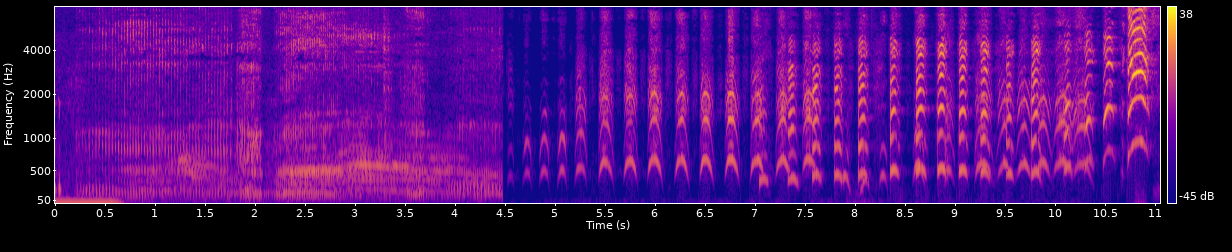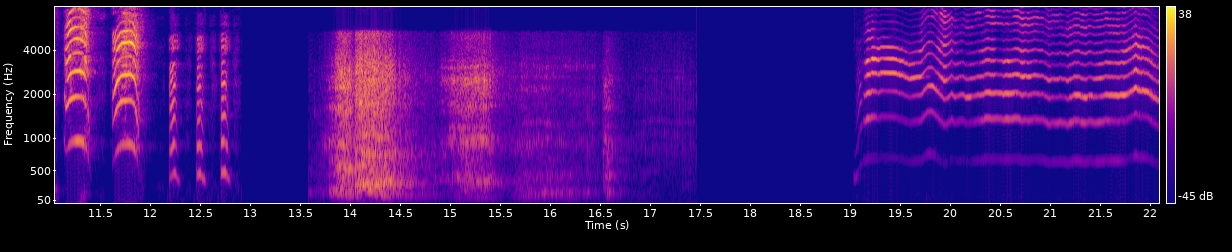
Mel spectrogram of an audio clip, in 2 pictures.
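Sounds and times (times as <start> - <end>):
lion growling: 0.0 - 5.1
chimpanzee hooting calls: 1.2 - 12.0.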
